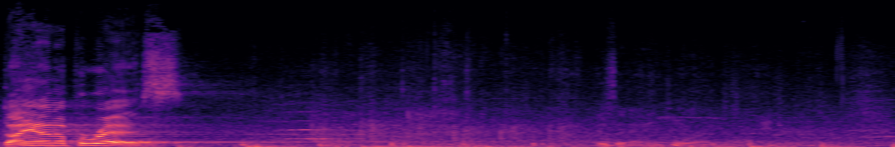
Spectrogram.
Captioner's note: cheers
